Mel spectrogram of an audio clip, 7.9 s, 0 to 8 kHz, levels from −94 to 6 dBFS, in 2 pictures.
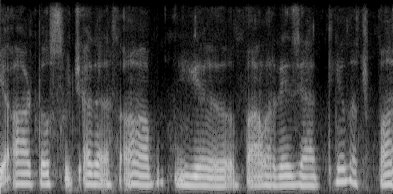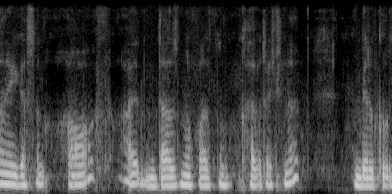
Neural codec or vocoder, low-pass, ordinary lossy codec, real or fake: codec, 16 kHz, 4.8 kbps, FACodec; 7.2 kHz; Opus, 24 kbps; fake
